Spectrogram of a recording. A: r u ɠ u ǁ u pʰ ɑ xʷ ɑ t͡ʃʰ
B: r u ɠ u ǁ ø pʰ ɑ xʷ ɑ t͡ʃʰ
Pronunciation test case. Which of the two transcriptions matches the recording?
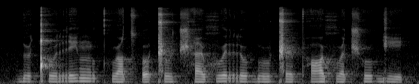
B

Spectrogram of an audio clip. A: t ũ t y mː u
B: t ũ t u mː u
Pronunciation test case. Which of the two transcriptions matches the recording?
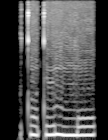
A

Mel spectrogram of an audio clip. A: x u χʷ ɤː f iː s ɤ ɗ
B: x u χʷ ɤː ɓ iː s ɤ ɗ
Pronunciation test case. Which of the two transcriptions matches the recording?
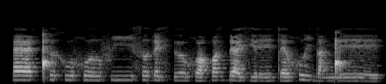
A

